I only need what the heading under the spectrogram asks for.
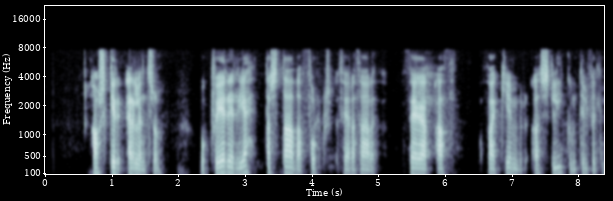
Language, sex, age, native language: Icelandic, male, 30-39, Icelandic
